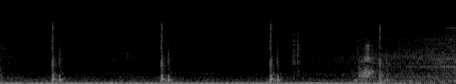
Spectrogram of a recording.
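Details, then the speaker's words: JP diesel hob dosing pump mounted under the driver's seat of a Fiat Ducato campervan, with the hob fan on full. A soft, regular tick about once a second over a low hum; normal pump ticking that settled down. "you might be able to hear some ticking noise from the pump don't if you can hear it it's not too bad it settled down a bit"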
